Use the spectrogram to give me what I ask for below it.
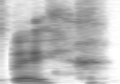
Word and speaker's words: Bae: Bay or BAE, however you pronounce that. It's Bay here. Hi, Professor. Yeah, it's Bay.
